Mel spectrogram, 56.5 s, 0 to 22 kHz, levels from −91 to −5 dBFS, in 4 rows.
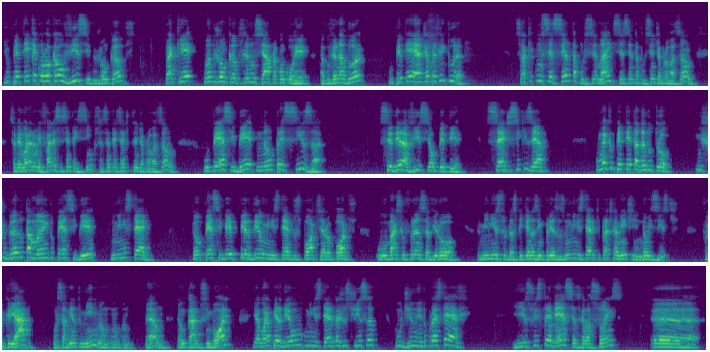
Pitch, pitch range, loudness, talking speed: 170 Hz, 155-215 Hz, -29 LUFS, 135 wpm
